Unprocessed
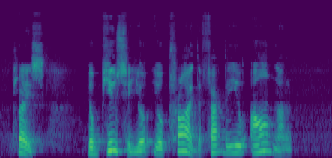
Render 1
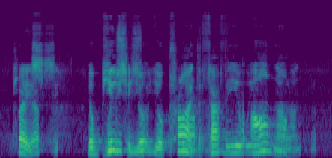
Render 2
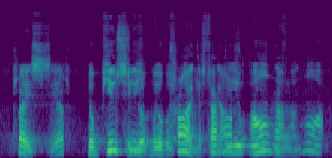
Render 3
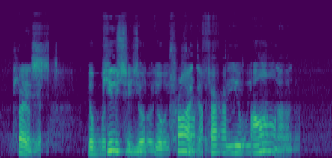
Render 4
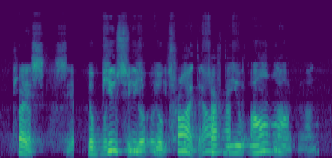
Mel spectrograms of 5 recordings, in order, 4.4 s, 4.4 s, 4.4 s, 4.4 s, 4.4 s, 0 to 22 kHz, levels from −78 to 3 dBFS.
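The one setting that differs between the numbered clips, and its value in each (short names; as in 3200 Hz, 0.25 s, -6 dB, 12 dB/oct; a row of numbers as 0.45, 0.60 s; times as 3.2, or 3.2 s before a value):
reverse delay, time: 0.191, 0.546, 0.108, 0.327 s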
